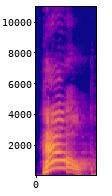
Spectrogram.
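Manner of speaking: high, loud cry for help; shout for help. Acted. Muddy Blinky shouts for help as he flees. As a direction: yell for help in panic. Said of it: "shouted a very muddy Blinky".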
